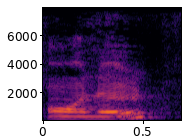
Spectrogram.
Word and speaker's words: honor: For example, an honor, an hour, an honest. Now here the H is mute, it is silent.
